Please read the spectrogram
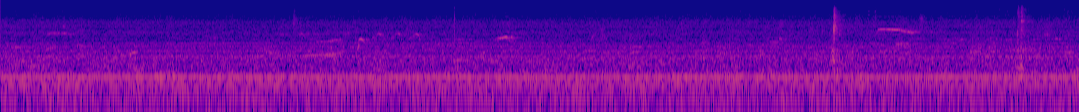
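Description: Steady low mechanical rumble with a constant two-note hum, with a few faint, short, high bird chirps and two light clicks near the end.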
